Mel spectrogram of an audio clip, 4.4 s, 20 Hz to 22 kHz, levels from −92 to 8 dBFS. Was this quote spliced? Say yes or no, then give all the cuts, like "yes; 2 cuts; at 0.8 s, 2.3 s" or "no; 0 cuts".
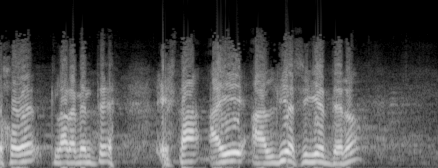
no; 0 cuts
